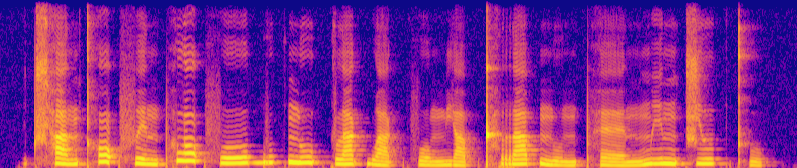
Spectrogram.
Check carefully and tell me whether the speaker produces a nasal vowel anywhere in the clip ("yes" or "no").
no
